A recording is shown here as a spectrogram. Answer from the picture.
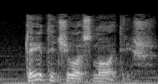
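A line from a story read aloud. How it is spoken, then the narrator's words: Plain. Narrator (Russian): сказал Уильям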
